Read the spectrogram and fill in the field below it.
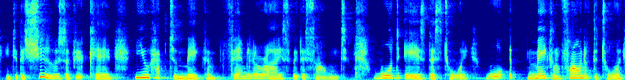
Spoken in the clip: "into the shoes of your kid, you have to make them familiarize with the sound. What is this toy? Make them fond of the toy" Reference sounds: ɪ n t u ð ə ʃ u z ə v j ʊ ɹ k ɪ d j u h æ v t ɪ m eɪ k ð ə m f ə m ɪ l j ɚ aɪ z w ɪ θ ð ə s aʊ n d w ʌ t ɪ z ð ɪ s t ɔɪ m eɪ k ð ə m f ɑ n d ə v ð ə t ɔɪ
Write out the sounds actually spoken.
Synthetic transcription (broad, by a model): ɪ n t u ð ə ʃ u z ə v j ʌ ɹ k ɪ d j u h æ f t ɪ m eɪ k ð ə m f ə m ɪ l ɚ aɪ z w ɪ ð ə s aʊ n d w ʌ t ɪ z ð ɪ s t ɔɪ m eɪ k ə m f ɑ n d ə v ð ə t ɔɪ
